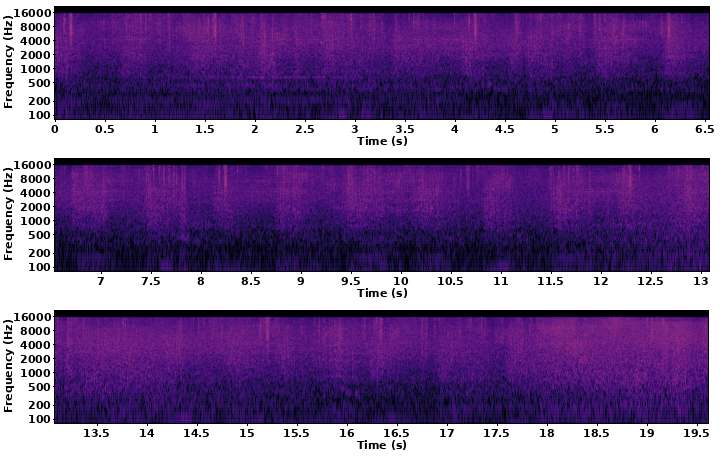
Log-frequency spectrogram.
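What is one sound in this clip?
Large wings beat in a steady rhythm.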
